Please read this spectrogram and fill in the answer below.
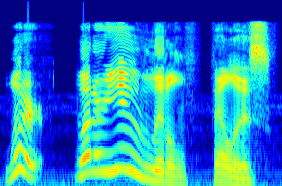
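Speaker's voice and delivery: high, folksy drawl of a too-friendly stranger. Acted. GM voicing the friendly stranger to the Lumpen, high folksy howdy. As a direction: greet them like a smiling cowboy.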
